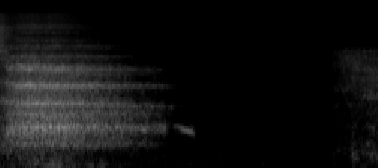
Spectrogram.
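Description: A deep breath exhaled out through the mouth during a calm somatic breathing exercise: one long, close, breathy sigh fading out, followed by silence and a faint start of the next breath.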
